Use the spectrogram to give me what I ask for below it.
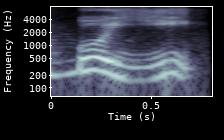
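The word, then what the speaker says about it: бой: Kalau BOI, nih ketemu sama I biasa, dibacanya boyi. Karena ada I-nya, boyi. Sementara itu kalau ketemu sama Y, jadi boy. Boy. Dibacanya.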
